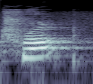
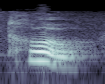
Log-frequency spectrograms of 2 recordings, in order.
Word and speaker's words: trop: she sweet told Monty you don't pronounce that P at the end it's not trop it's tall it's like that P isn't there it needs to be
